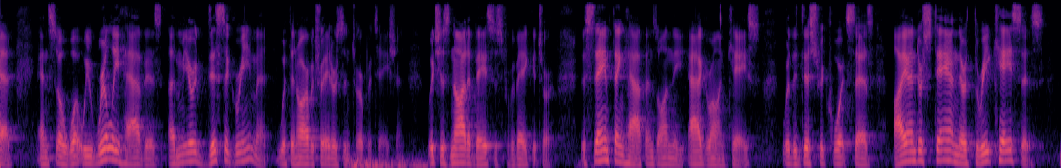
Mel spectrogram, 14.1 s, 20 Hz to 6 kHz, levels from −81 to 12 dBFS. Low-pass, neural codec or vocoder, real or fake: 5.4 kHz; none; real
